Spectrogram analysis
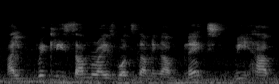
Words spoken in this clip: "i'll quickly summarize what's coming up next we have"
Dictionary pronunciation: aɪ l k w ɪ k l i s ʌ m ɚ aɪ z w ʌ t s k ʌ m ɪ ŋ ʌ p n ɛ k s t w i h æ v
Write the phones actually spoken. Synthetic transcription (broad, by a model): aɪ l k w ɪ k l i s ʌ m ɚ aɪ z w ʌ t s k ʌ m ɪ ŋ ʌ p n ɛ k s t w i h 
